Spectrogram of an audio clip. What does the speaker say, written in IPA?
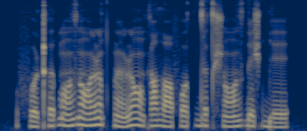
fo˨ ʈʰə˨˦ɓɔ̃ː˨˦zɾɔ̃ː˨˦ ɭɔ̃˦tpœ̃ː˨˩˦ɭɔ̃ː˥˩ka˦ ðˤəː˨fɔ˨˩˦t dœ˦tʃɔ̃ː˨˦zɗe˨˦ʃ ɡ͡be˨

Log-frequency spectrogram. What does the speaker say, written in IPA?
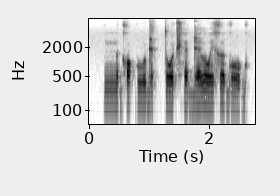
nːəɡxɔkuːɖə tːoʈ͡ʂʰɛɡ ɖɛ loe̯xəːɡoːɡ

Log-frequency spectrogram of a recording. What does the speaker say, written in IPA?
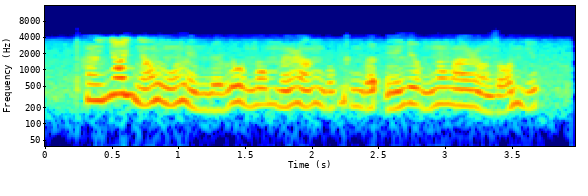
t̪ʰœ̃˧ʎɑ˥ ʎɑ̃˩˥võ˩˥ lẽ˩nɘ˩ lo˥˩nɔ˧mœ̃˩˥ɭɑ̃˩˥ ŋo˩˥ɡɘ˧ŋœ˩˥ ʔẽ˩˥lʲɔ˥˩ŋœ̃˥ lˠɑ̃˧ɭɔ̃˩ zɔ˩˥nʲɘ˩˥

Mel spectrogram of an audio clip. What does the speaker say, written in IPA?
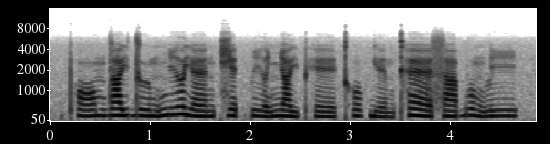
pʰɔː˩˧mda˧jdɯː˧˩m ŋi˧˥ə̯jɛː˩n t͡ɕe˧t̚pi˧˩ə̯ ɲa˧˩jpʰeː˩ kʰo˧k̚je˩mkʰɛː˥˨ sa˧ bo˥˨ŋli˧

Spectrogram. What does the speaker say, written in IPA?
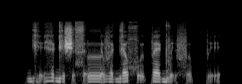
ɡʱḛɦɛɡeʃə̰ sə̰lːə̰vɛ ɡɛ χʷḛ pɛɡwḛ fə̰pːḛ

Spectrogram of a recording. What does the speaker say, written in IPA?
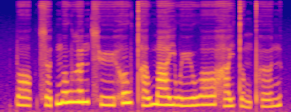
pɔː˨k̚ sɵ˨˥t̚mo˥w lɵ˥nt͡sʰyː˨ ho˥wt̪ʰɐ˨˥wmaː˧j wyː˨˧wɔː˧hɐ˨˧jt̪ʊ˨˩ŋ pʰɵ˨˧n

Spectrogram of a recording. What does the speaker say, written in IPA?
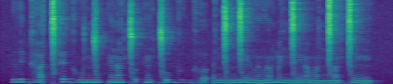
ðeɡʱa ǀʰɛɡʱo ŋ͡ǀokɛ̃ɾã ǀɵkɛ̃ǀo ɡʱɵɡʱʌ ʔɐŋ͡ǀʌŋ͡ǀẽ ðɐ̃ðɐ̃ ɓɛ̃ŋ͡ǀẽ ɾãβãŋ͡ǀã ǀẽ

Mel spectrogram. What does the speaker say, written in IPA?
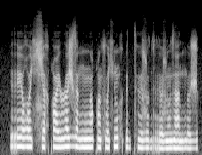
reːʁʷeːçɕɐxqʷeː ɹɐʒzɐ ŋũːqʷã sʷaçũxʔɨd tʰɨɮud rɵɮũ zãdŋɵʒ

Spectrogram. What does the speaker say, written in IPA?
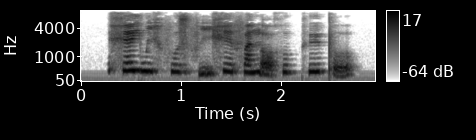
xɛjwixfuz fḭxefa nɔ̰xu kʰypʼo̰

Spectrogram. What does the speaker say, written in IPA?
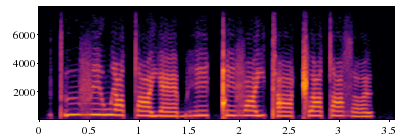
tʼɯ˦ ve˦wi˧ tˤɯ˨ jæ˨bʱe˦ ǃe˦vɑ˦jtʼɑ˧ǁo˦ tˤɯ˦zˤø˧

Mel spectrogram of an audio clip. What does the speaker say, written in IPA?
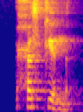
ħʊskʲʌn

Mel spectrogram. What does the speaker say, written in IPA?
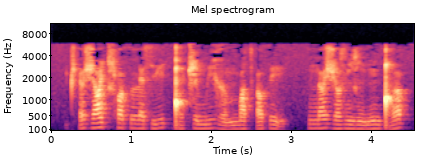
t͡ʃʼʌʒɑt͡ɕʰɔθ lːɛsjiɡ͡ǃɔ ʈ͡ʂimi ɣəmːɑt͡sʼɔθi | nʌ ʒɔzĩʑĩ ɡĩɡ͡ǃʌ

